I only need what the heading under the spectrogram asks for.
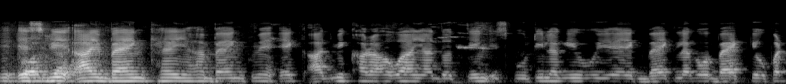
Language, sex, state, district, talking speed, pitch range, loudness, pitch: Hindi, male, Bihar, Saharsa, 215 wpm, 145-155 Hz, -20 LUFS, 150 Hz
